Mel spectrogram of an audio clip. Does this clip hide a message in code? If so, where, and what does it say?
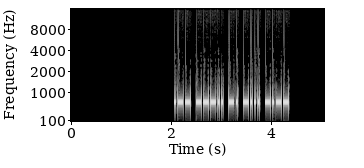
Yes: Morse code from 2.1 to 4.4 s, heard as a keyed tone, about 31 wpm, 700 Hz. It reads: W8NBY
